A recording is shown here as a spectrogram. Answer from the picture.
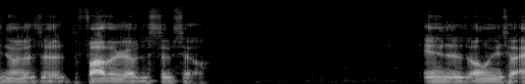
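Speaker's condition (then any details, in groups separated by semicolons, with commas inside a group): Multiple system atrophy; central hypoventilation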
